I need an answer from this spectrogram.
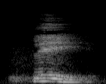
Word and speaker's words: played: This ed is pronounced as do here. Played.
